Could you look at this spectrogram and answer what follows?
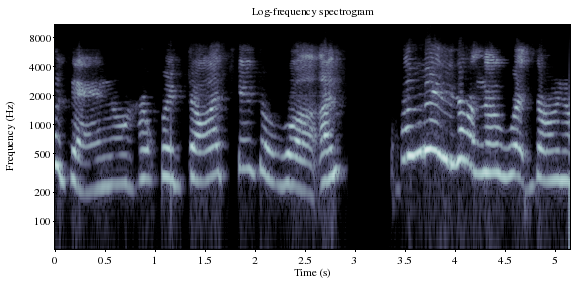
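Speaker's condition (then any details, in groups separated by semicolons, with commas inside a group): Cerebral palsy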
